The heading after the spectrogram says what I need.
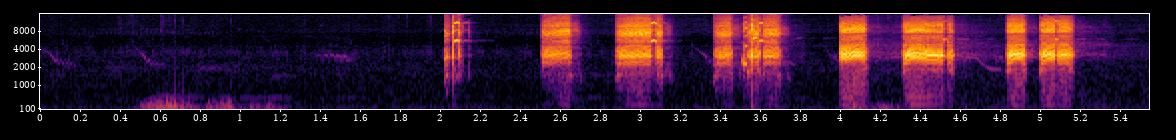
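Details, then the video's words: Black francolin call, played to a pet francolin to make it call: loud, harsh, grating notes in uneven groups of one to three, rapidly repeated after a few low rumbling sounds at the start. "Teetar Bolar Sound"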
